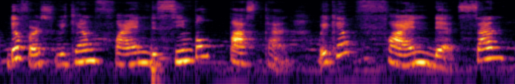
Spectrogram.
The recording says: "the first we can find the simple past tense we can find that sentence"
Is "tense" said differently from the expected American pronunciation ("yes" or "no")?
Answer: yes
